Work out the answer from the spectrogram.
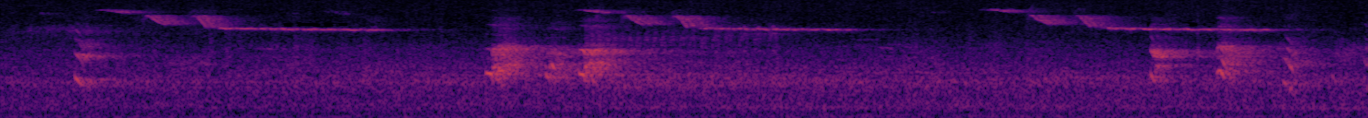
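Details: Grey herons at a heronry in the afternoon, heard close: two short clusters of coarse, scratchy croaks, with a blue tit's high, descending whistled phrases repeating over them and jackdaws in the background.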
